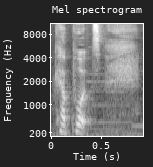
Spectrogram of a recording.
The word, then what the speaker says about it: kaputt: We spell it with 2 T's in Germany, but we pronounce it the same way, kaputt.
